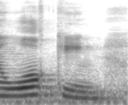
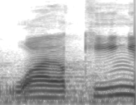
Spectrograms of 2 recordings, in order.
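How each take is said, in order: First: "walking" as waw-king, no l; correct reading. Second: "walking" as wal-king, l sounded; audible l in "walking"; spelling pronunciation. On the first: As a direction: silent l and o vowel in "walking". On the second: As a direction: read "walking" with a and l as written. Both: Shown as a demonstration. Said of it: "itu bacanya walking".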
